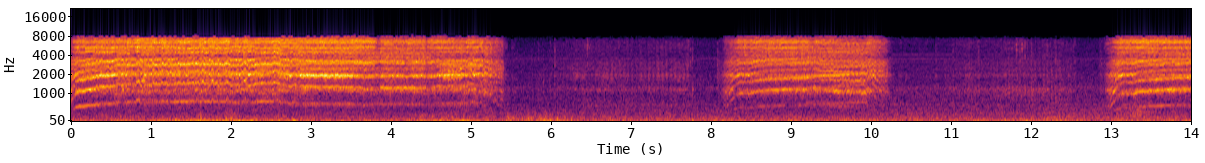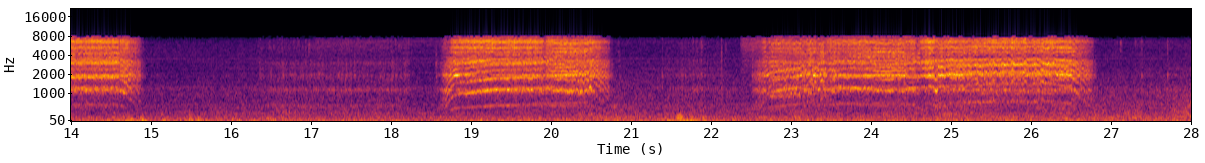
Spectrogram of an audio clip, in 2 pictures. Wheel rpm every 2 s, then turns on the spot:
140, 160, 100, 20, 120, 20, 80, 60, 20, 90, 50, 110, 160, 60.
10-12 14-18 20-22 26-28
